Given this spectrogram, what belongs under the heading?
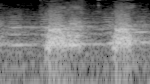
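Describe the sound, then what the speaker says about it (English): A dog gives two quick barks in a busy town, bright and yappy, about a third of a second apart and close up. "Dogs barked, and doors banged."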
